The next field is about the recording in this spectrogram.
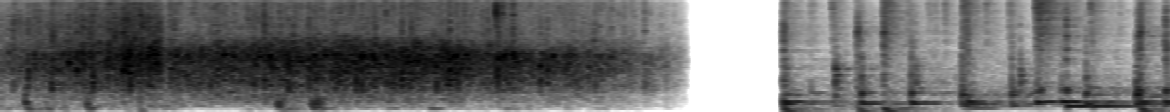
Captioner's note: audience applauding; jungle drum beats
